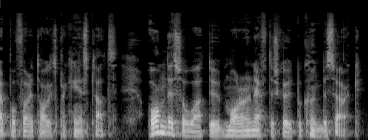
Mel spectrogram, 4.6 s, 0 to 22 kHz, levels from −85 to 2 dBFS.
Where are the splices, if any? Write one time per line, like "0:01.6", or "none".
none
